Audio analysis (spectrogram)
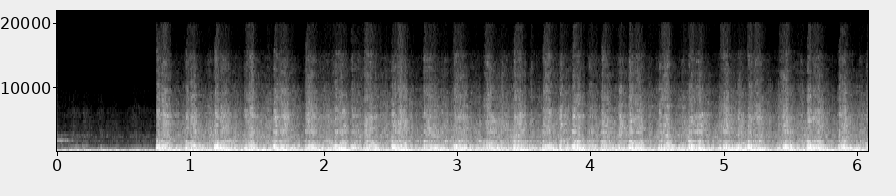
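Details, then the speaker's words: Gen 3 V8 with a mild cam (216/220, .550 lift, 114 LSA) at idle, deliberately tuned too lean for comparison: a deep, lumpy, choppy idle that hunts and never settles evenly. "and then here's going to be a sound clip of it running to lean I'll go ahead and do that right now"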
